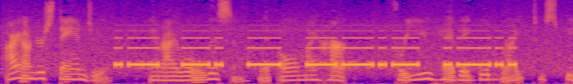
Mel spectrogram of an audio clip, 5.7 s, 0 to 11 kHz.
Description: Morse code (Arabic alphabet), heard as a keyed tone, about 18 wpm, 780 Hz, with speech in English. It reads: انتقل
